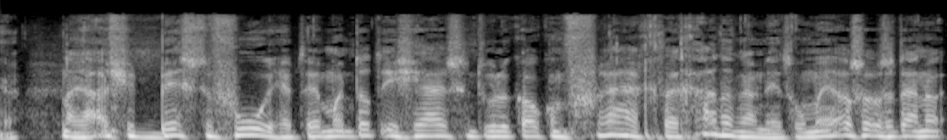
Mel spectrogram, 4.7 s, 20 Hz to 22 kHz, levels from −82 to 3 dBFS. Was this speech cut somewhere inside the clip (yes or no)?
no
